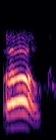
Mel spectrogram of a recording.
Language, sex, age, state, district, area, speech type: Bodo, female, 60+, Assam, Chirang, rural, conversation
